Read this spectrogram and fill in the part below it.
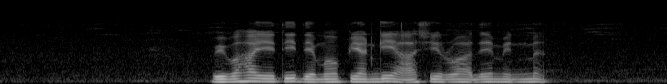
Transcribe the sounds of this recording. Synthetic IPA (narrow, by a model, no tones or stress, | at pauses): ʋiʋaɦajet̪iːd̪emoːpijanɡeaːʃiːɾʋaːd̪əjəmenmə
